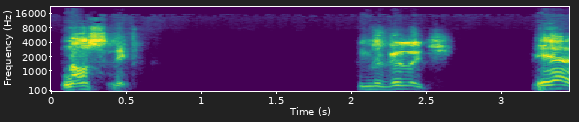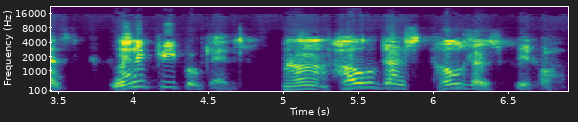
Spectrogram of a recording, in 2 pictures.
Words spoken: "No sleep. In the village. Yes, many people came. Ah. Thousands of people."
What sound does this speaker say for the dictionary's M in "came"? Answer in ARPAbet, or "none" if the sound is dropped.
none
